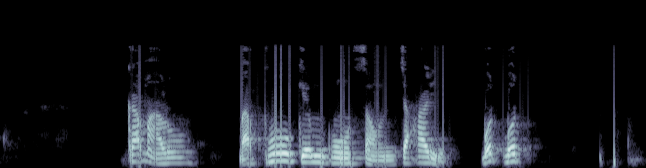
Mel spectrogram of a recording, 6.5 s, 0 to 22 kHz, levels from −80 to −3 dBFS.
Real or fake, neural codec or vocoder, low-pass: real; none; 7.2 kHz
